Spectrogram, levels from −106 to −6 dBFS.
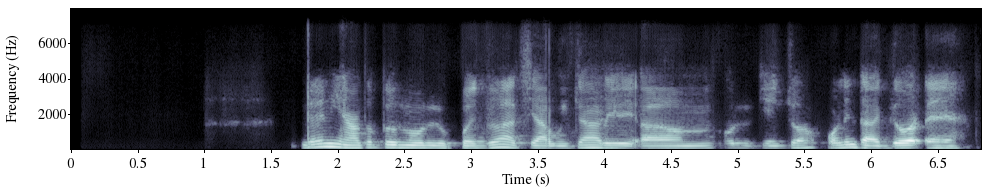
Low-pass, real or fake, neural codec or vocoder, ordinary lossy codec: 7.2 kHz; fake; codec, 16 kHz, 1 kbps, X-Codec, HuBERT features, trained on general audio; Opus, 64 kbps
